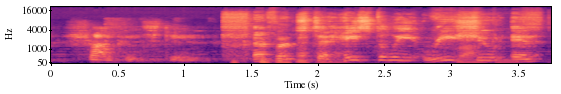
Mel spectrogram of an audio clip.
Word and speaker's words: Frankenstein: Far too late, for example, Disney's Frankensteinian, it's pronounced Frankenstein, efforts to hastily reshoot and unmessage certain shows and movies like the aforementioned Snow White, Daredevil, and Captain African American.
